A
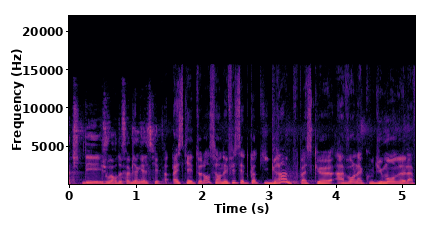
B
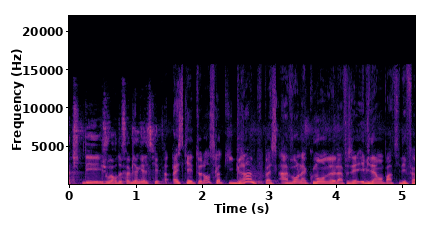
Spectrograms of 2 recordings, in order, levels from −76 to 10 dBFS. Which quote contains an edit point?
B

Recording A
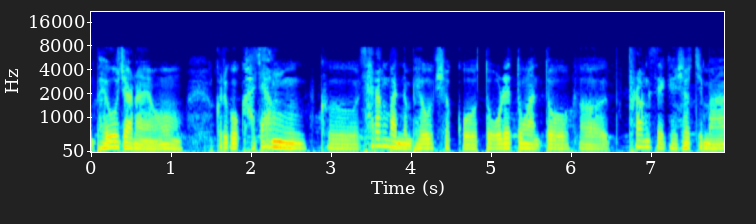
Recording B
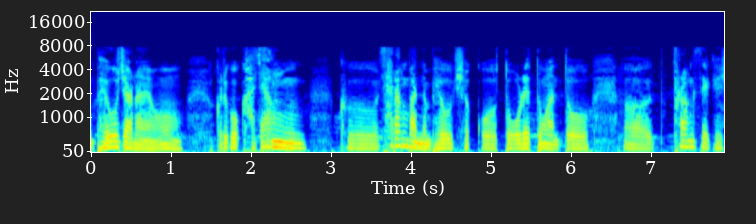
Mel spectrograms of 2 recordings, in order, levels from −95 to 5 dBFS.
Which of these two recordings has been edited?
A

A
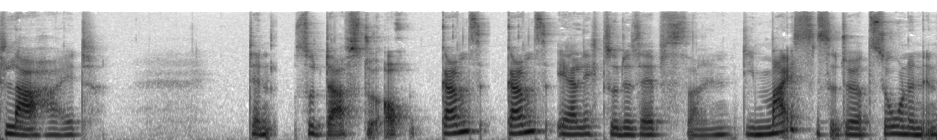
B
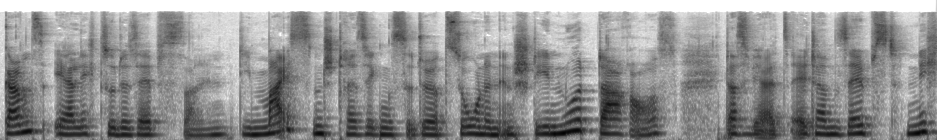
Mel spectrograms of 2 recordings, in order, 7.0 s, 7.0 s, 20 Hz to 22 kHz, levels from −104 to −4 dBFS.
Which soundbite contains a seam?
A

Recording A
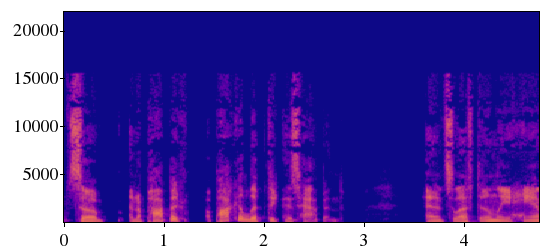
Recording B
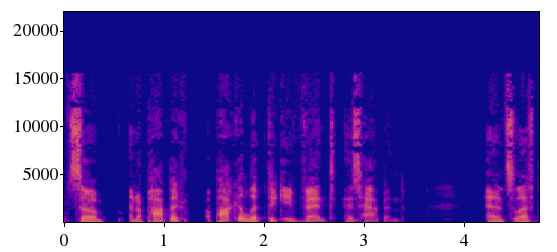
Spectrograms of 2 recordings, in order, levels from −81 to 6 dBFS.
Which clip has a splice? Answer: A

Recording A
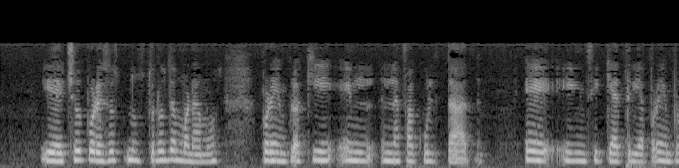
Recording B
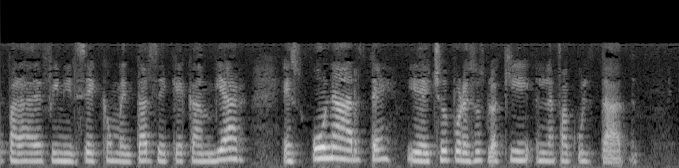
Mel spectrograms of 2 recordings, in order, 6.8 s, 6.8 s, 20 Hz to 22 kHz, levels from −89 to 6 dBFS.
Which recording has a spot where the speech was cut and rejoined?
B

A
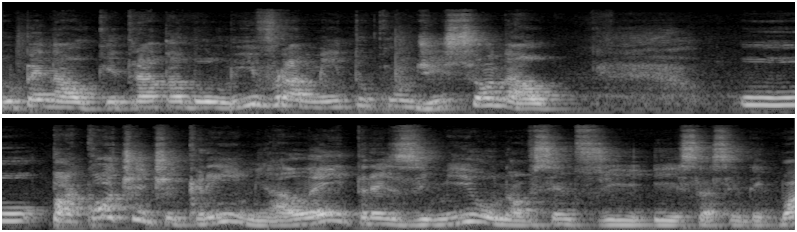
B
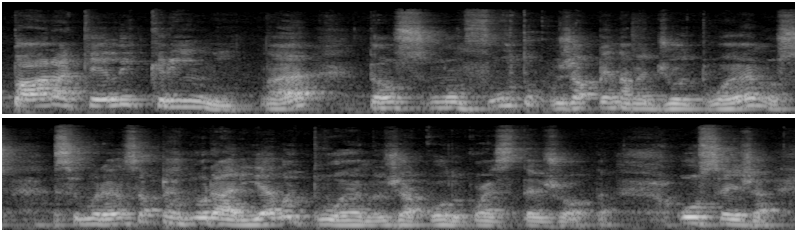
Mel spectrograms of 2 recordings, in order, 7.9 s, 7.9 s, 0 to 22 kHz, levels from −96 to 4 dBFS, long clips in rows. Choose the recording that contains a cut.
B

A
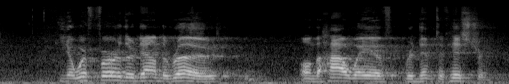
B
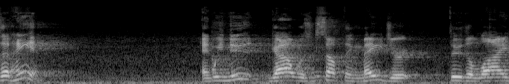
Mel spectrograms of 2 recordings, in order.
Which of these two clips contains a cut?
B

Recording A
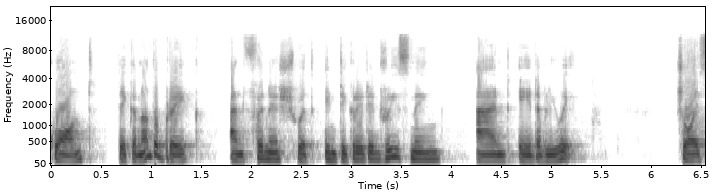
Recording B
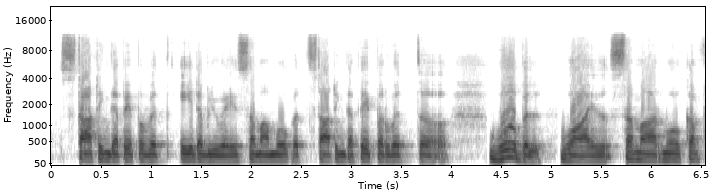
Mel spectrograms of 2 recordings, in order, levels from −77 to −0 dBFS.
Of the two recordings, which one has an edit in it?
B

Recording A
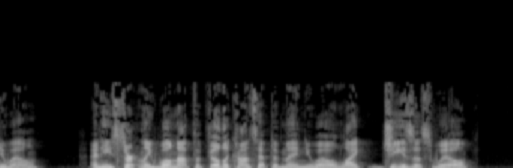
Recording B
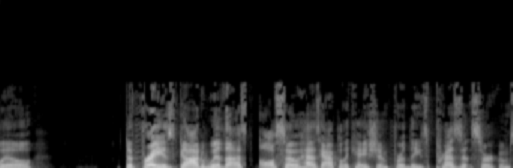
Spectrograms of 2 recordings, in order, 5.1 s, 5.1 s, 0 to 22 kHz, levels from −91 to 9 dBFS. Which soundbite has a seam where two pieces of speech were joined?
B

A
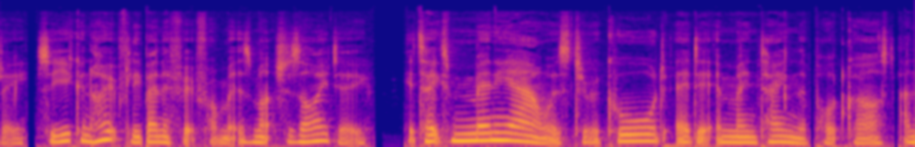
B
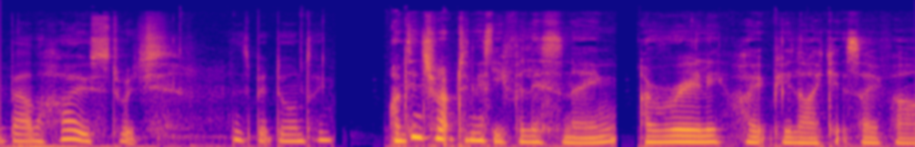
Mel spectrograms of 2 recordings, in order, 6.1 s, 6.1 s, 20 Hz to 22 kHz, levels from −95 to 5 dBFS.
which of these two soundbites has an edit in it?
B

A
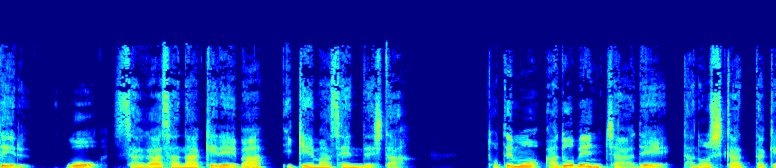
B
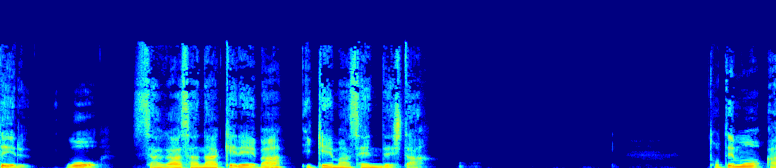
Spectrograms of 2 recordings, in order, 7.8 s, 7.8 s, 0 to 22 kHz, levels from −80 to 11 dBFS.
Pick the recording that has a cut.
A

